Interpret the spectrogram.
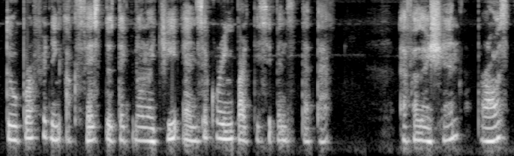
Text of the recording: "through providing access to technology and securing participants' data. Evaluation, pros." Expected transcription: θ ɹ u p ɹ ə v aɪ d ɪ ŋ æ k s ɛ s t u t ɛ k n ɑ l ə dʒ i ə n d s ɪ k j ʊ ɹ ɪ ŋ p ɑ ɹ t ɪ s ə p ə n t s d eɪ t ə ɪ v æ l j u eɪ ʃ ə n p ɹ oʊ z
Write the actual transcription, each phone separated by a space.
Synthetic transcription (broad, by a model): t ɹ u p ɹ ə f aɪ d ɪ ŋ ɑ k s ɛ s t u t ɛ k n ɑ l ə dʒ i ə n s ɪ k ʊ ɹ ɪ ŋ p ɑ ɹ t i s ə p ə n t s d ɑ t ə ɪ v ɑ l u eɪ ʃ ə n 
